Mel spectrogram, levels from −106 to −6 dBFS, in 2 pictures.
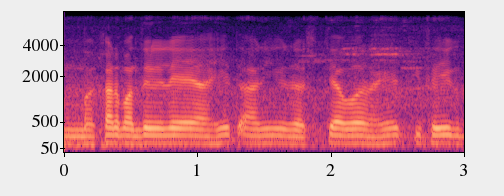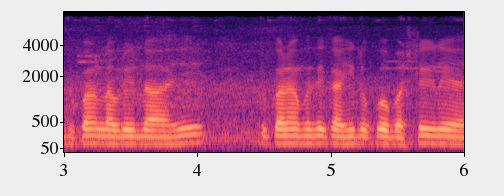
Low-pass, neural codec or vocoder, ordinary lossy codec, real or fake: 7.2 kHz; none; none; real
